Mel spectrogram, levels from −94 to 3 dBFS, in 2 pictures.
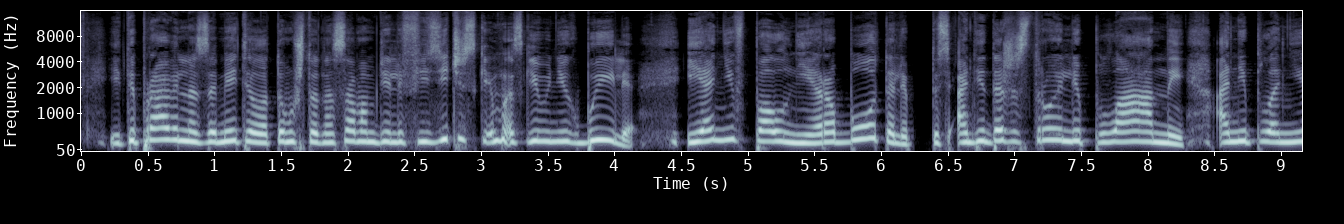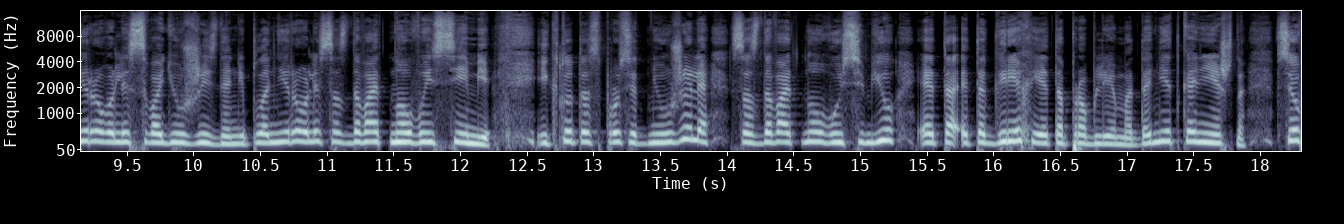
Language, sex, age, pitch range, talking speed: Russian, female, 20-39, 220-265 Hz, 165 wpm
